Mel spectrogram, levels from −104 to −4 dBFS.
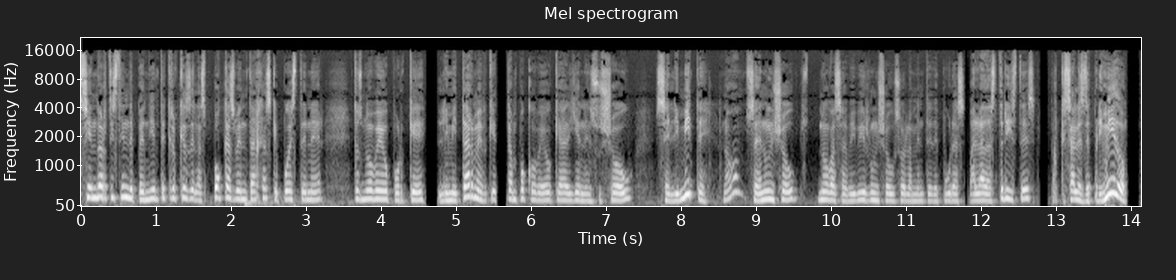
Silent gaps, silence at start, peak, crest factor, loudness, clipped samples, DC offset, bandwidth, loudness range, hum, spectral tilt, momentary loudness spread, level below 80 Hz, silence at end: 4.62-4.74 s, 5.55-5.65 s, 12.78-12.86 s; 0 s; -2 dBFS; 16 dB; -18 LUFS; under 0.1%; under 0.1%; 16 kHz; 3 LU; none; -4 dB/octave; 10 LU; -54 dBFS; 0.2 s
